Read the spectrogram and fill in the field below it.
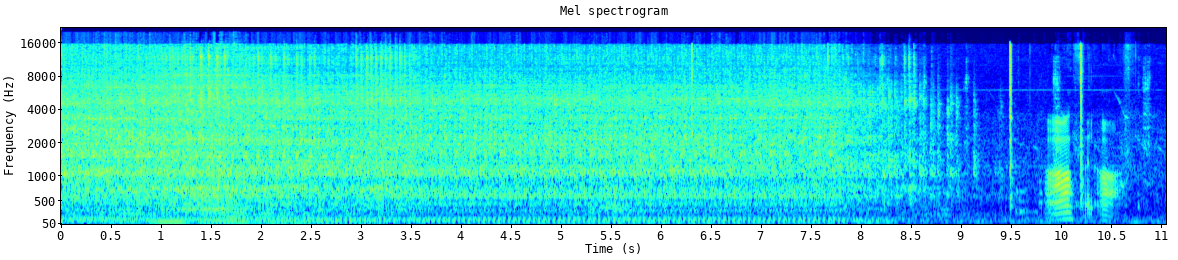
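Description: Engine of an Infinity B1000 vac trailer running at a steady loud idle, then winding down and dropping off near the end, followed by a brief voice.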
